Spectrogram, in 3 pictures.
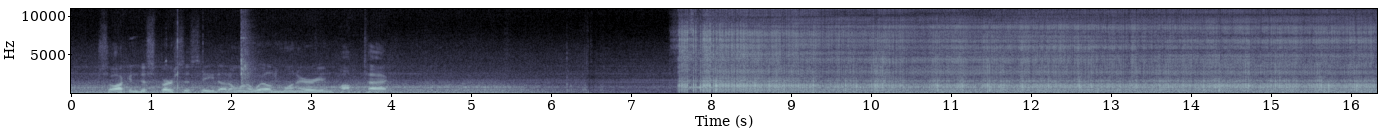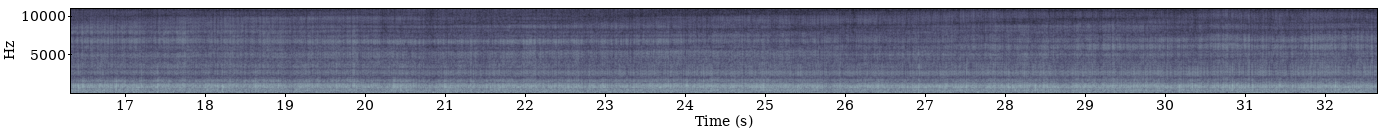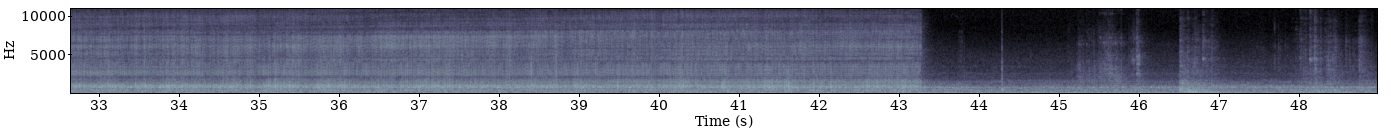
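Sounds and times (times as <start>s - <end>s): welder arc crackling: 7.5s - 43.4s.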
